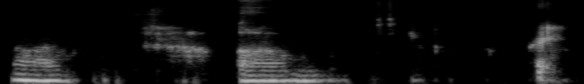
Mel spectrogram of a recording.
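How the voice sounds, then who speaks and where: A woman with a husky, fairly low voice hosts a reading. She speaks slowly and hesitantly, with an appreciative, informal manner as she introduces each reader. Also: level tone, poor audio. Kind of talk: informal event hosting.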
